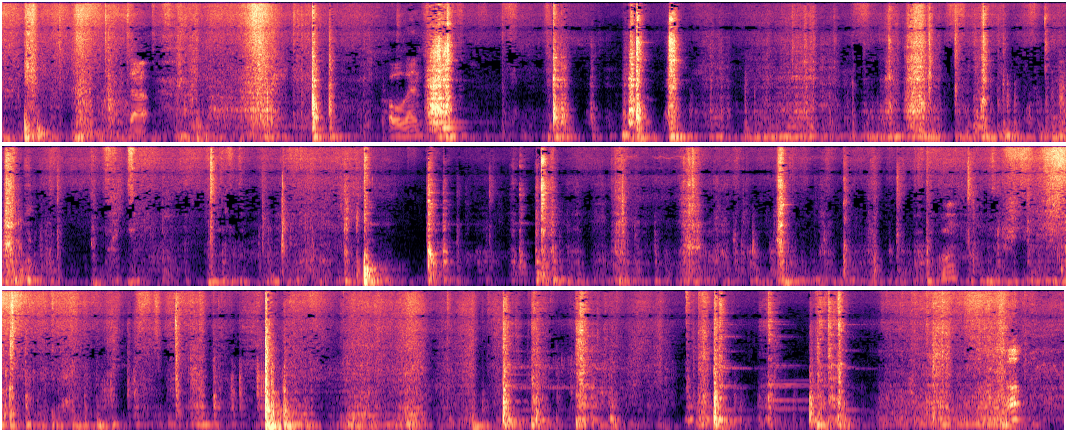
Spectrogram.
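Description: Knocks, clunks and rubbing of a trailer dinette table being handled, as the tabletop is tilted and its two stainless-steel legs are fitted into floor-mounted pedestal bases. The knocks come irregularly throughout, with two louder ones, one about halfway through and one some ten seconds later.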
